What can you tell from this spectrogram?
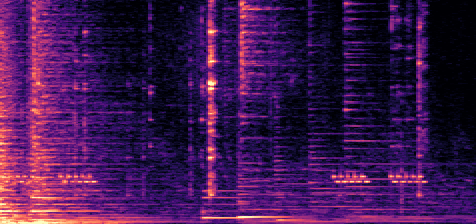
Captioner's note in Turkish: telefon çalar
